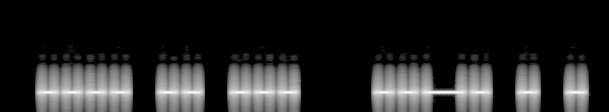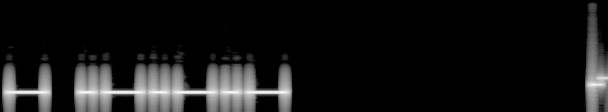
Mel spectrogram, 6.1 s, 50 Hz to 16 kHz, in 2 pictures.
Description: Morse code, heard as a keyed tone, about 20 wpm, 700 Hz. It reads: HIS FEET.
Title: A Sound Of Thunder 20wpm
